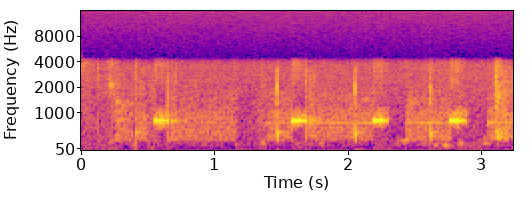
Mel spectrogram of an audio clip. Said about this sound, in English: But it sounds like it's my phone. Hold on. Maybe it's this phone.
